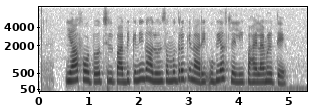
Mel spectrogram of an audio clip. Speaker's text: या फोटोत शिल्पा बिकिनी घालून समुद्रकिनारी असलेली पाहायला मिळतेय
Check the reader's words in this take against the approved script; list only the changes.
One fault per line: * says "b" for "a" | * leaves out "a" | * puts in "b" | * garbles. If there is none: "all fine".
* puts in "उभी"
